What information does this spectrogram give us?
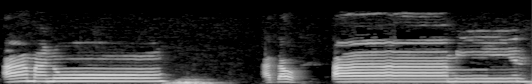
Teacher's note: A-nya itu yang panjang, bukan min-nya yang panjang tapi A-nya yang panjang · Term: mad jaiz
